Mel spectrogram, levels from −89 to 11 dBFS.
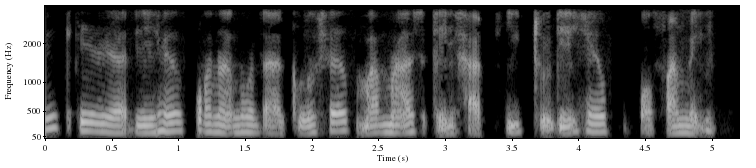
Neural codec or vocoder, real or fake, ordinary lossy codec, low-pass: codec, 16 kHz, 2 kbps, FreqCodec, larger model; fake; AAC, 32 kbps; 3.6 kHz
